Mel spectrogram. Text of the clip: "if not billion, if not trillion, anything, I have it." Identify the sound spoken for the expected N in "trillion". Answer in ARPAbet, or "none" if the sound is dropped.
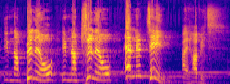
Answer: L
